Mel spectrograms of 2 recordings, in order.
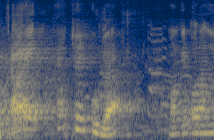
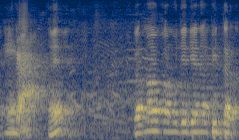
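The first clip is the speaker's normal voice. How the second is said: ordinary delivery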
